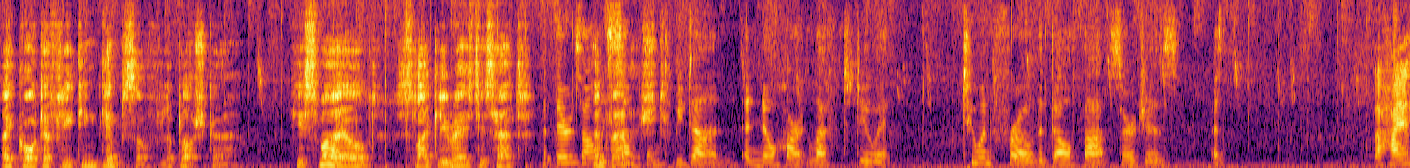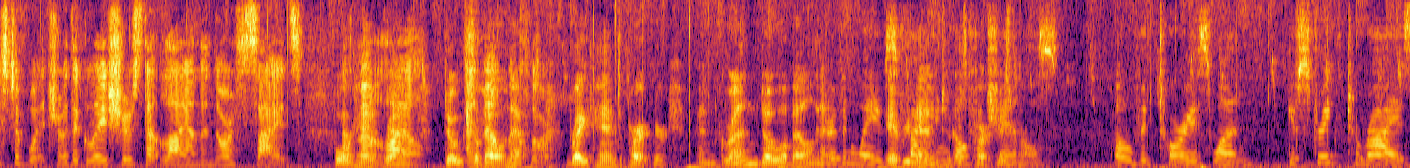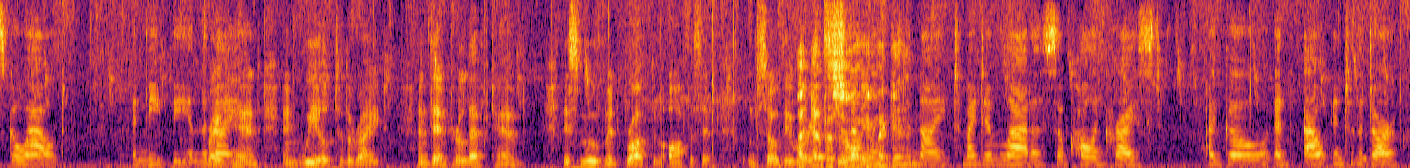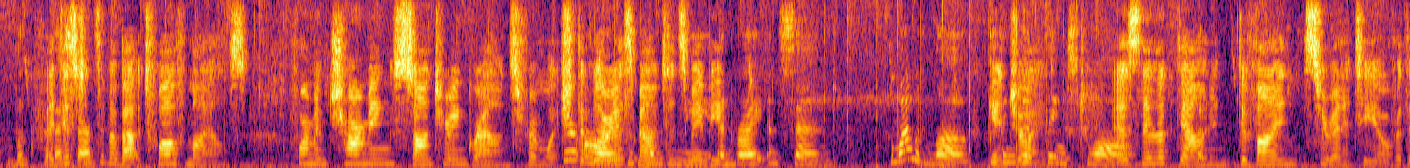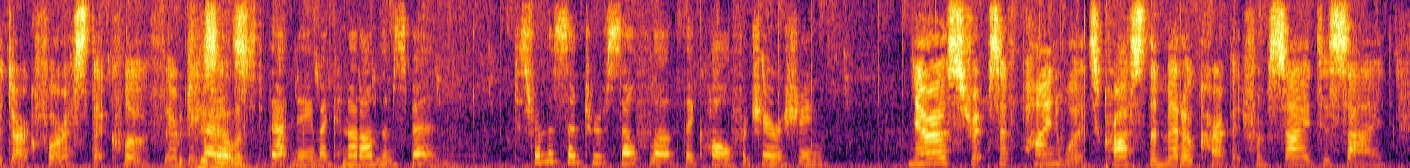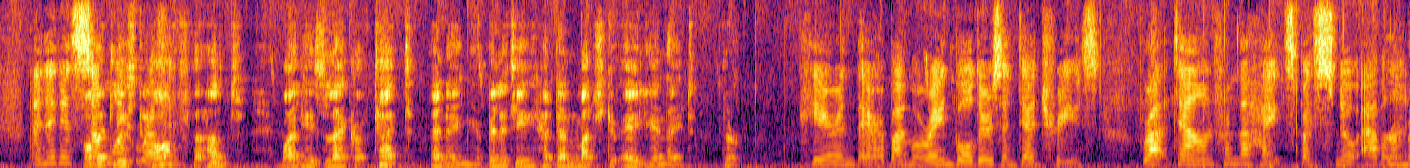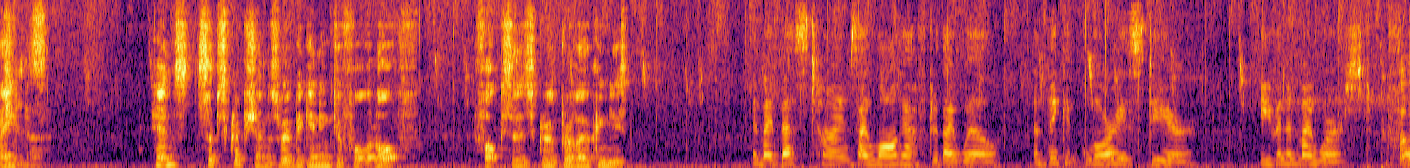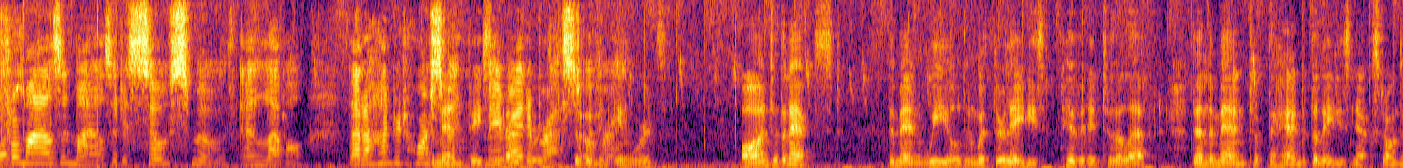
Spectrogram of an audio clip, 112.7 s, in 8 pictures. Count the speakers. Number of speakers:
four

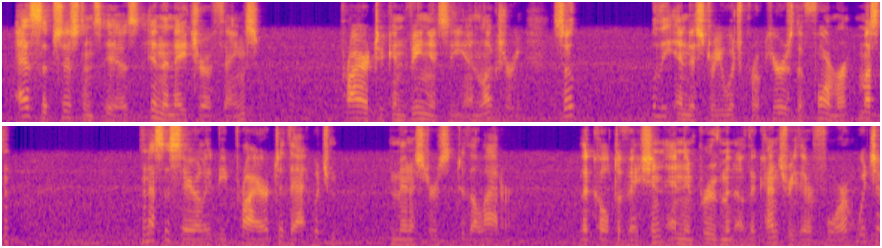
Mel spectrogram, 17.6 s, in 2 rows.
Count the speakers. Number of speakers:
one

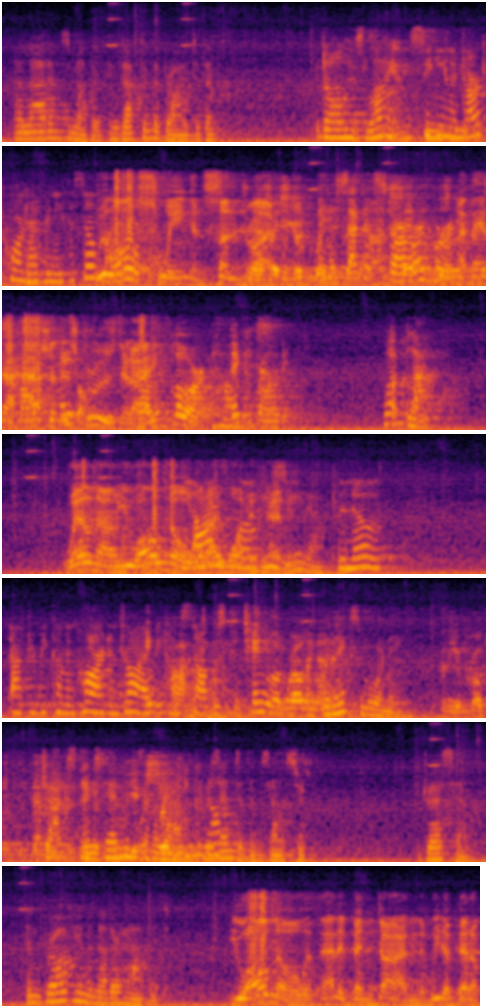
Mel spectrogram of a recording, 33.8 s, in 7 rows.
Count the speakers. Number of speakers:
six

